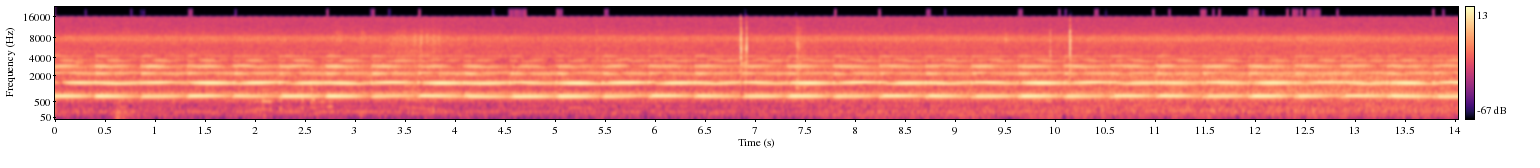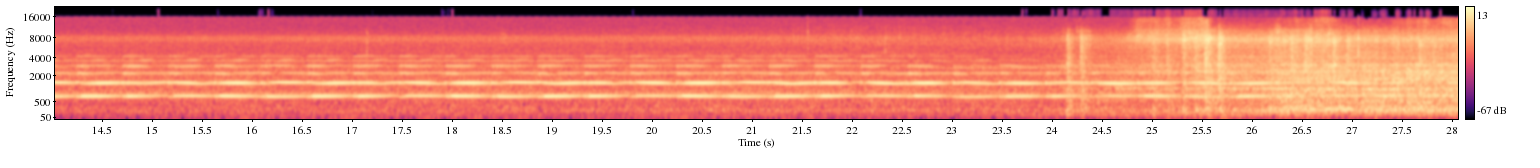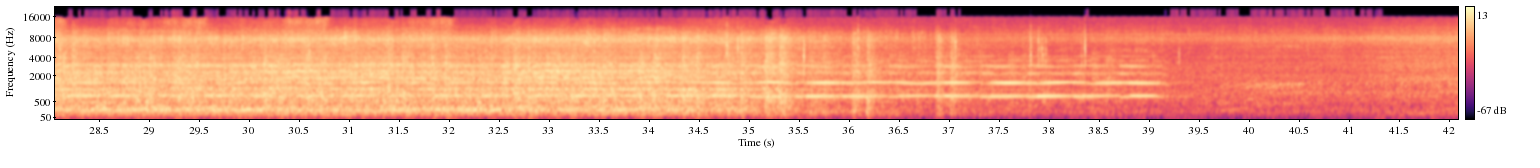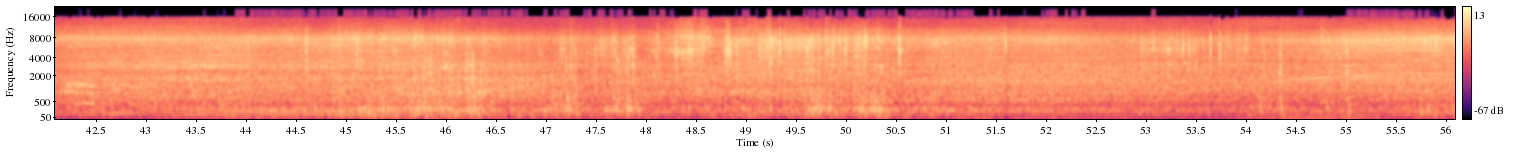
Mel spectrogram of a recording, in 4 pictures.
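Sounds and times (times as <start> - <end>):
level crossing warning bell: 0.0 - 40.9
electric train rumble: 0.0 - 56.0
road traffic noise: 0.0 - 56.0.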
